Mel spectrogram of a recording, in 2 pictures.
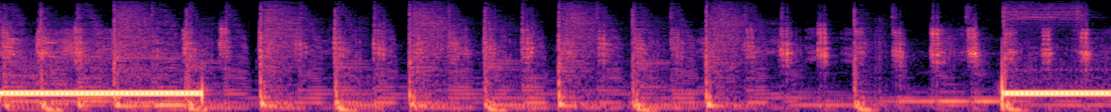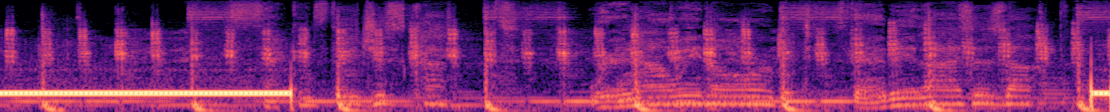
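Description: An outgoing phone call rings: a steady, mid-pitched ringback tone sounds in long bursts, one short at the start, a longer one midway and another beginning at the end. Busy background music plays underneath.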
